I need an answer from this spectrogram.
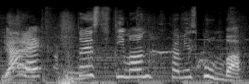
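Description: A woman working at an animal farm, calmly explaining the animals to visitors. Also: very high-pitched, measured pace. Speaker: farm worker and animal guide. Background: loud music.

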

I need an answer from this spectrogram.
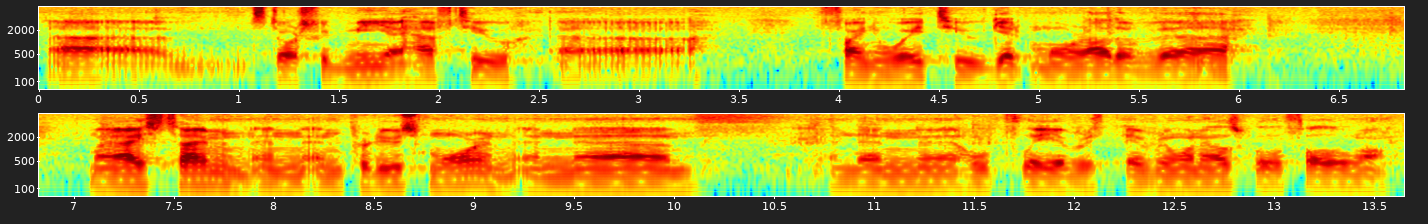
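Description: A man in his thirties, a hockey player, answering reporters after a game in an arena press room, halting and self-critical with many restarts. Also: fairly low pitch, fairly even intonation, dark tone. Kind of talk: post-game media interview. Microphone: media microphones close up.

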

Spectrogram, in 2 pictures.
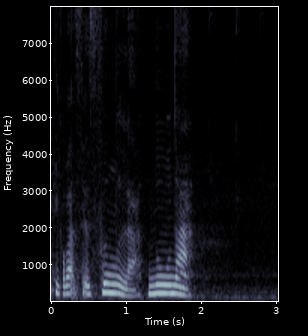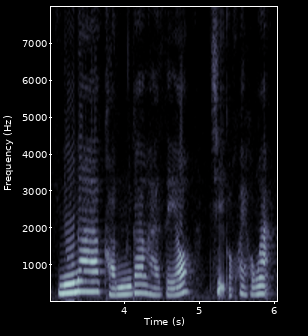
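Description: Woman teacher going over korean phrases, asks lots of questions, kinda high voice. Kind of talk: explaining Korean phrases in Vietnamese.

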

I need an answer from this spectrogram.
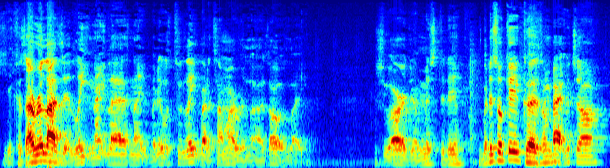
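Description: Here a young man vlogs casually to his phone camera outdoors, his voice fairly low in pitch but a bit bright. He's animated and fast, rambling with slang and words of encouragement.

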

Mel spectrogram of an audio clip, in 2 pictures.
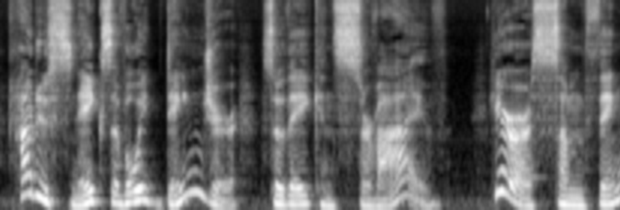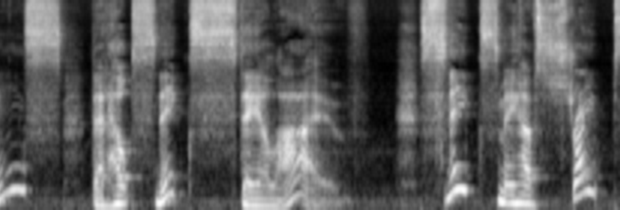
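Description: With a husky voice that sits low, a woman teacher reads a children's picture book aloud, expressive and sing-song.

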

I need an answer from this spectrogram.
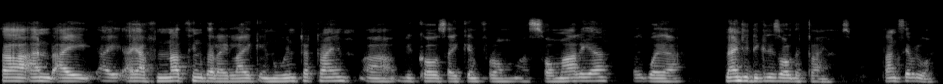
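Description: Flat, hesitant man, short video call intro. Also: fairly high pitch, normal speed. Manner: hesitant, many uhs. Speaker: nonprofit staff.

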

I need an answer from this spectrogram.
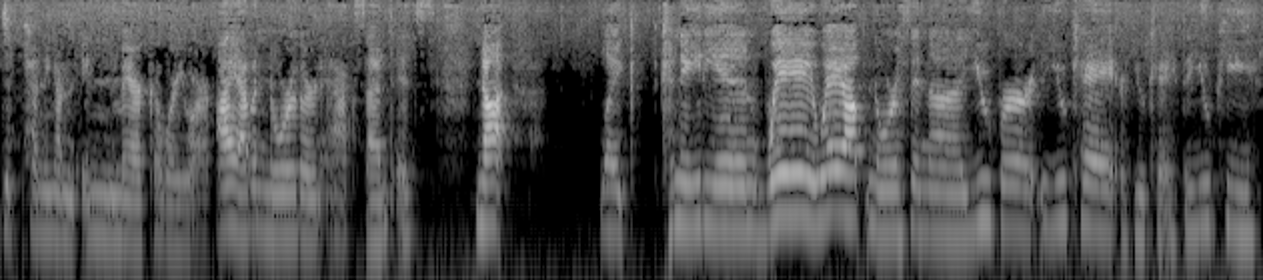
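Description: In a medium-pitched voice with fairly even intonation and a measured pace, a woman in her thirties with a Wisconsin accent chats to camera indoors in her kitchen. She rambles, searches for words, and self-corrects, and the phone camera across the table yields a rough recording.

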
